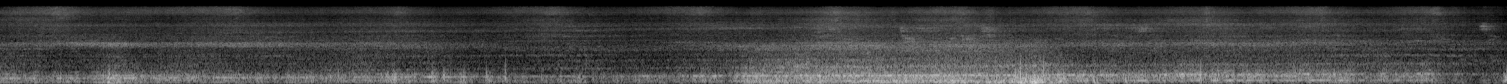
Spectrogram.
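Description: E235 series 1000 electric commuter train pulling out past the platform: steady hum from the traction motors over wheel clatter on the rails. It is loudest in the middle, with a sharp knock about ten seconds in, and fades near the end as the last car passes.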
